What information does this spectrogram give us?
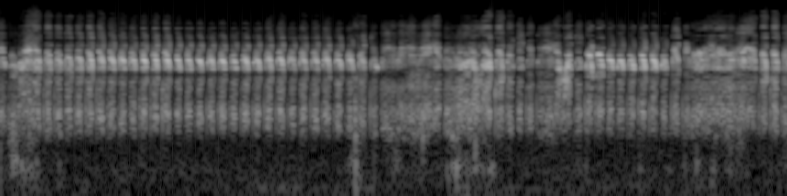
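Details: Common kingfisher chicks at the nest during feeding: a fast, dense train of dry, buzzy ticking notes, about three per second and steady throughout, high-pitched and harsh, with no other clear sounds.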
